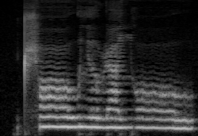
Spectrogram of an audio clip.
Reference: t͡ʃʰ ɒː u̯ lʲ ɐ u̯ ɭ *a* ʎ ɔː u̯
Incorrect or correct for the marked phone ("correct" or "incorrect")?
correct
